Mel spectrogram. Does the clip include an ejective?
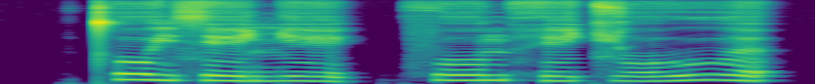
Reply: no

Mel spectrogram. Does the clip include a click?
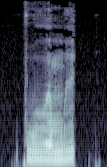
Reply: no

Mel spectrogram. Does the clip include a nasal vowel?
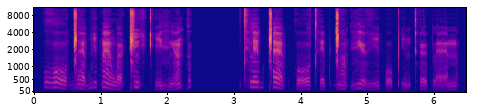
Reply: yes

